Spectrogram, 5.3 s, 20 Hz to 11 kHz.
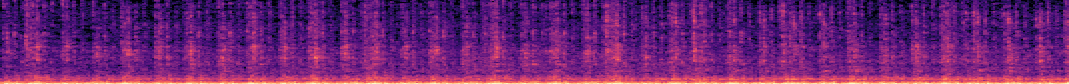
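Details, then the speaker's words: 1992-93 Chevy Blazer K5 4WD, cold day, after about 10 minutes running: steady deep idle with even low rumble and faint ragged pulsing; exhaust tone changed a lot, no longer spitting water; owner suspects blown head gasket or intake manifold, not confirmed. "Alright guys, so it's been about 10 minutes. It has changed its tone big time. It ain't pissing no more water out."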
